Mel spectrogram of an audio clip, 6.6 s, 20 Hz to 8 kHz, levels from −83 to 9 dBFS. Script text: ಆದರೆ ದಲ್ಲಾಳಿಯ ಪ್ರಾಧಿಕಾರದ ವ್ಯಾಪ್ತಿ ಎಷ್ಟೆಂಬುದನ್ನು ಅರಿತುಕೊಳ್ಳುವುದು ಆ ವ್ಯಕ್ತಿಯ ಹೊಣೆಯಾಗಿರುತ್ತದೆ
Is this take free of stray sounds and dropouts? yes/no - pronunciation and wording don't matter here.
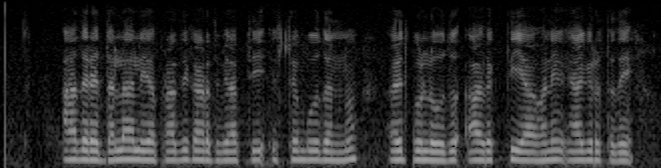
no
